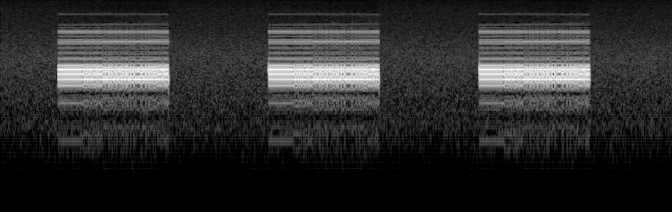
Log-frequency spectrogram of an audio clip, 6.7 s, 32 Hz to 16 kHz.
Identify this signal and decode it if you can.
Emergency Alert System (SAME) tones (header bursts), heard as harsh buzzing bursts, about 520.83 baud.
